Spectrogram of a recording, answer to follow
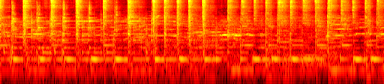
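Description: Sundanese obrog music, a drum-led ensemble playing a quick, steady beat under a sustained melody.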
